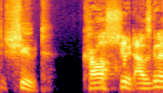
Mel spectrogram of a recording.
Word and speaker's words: Schudt: Karl Schudt. I actually don't know how to pronounce your name. Nobody does. They dropped the umlaut in Ellis Island. It's Schudt.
